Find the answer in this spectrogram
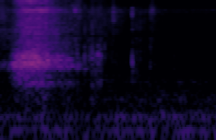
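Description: A woman blowing out one breath through pursed lips, a short sigh of relief lasting under a second.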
